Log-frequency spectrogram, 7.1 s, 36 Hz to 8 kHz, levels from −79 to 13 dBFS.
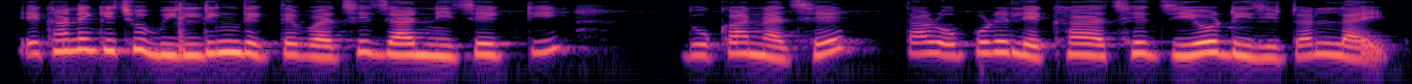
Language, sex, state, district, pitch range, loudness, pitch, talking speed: Bengali, female, West Bengal, Cooch Behar, 230-275 Hz, -16 LUFS, 245 Hz, 155 wpm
